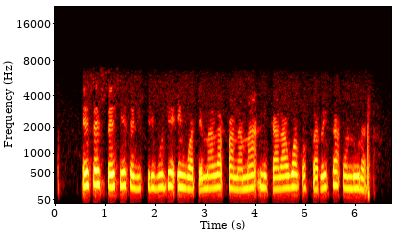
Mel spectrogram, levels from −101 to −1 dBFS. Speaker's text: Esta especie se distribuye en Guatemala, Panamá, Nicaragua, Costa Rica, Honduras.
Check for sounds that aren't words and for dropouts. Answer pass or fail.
pass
